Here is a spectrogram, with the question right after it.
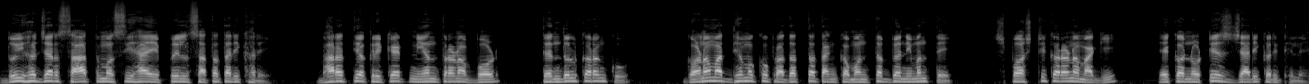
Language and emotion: Odia, neutral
